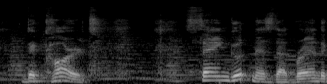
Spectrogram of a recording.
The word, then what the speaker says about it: Dechart: what let's have a look how does brian pronounces his own name let's find out the cart thank goodness that brian the cart the car not the shard because initially it was pronounced in the name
